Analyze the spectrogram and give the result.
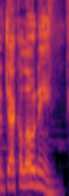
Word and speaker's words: Giacalone: Please help me welcome, from Strong Island, Cara Giacalone.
